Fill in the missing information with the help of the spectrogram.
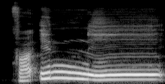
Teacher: Panjang dua harokat, gunnah nun bertasydid, ya.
